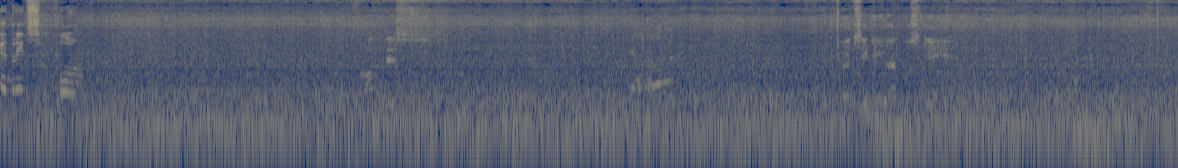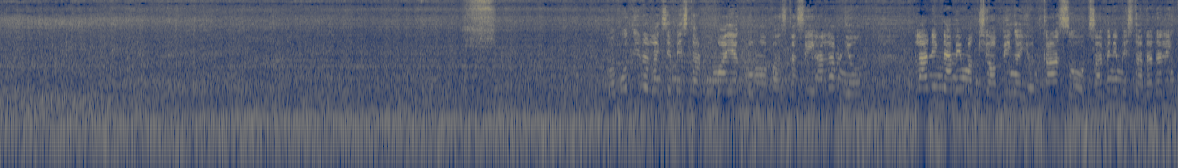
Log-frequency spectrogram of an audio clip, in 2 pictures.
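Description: A car engine and tyres hum steadily on a road.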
